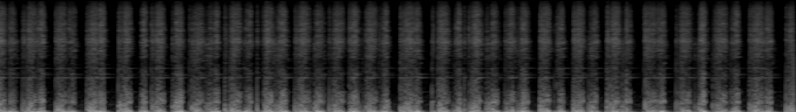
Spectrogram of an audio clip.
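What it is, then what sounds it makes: Metal mesh microphone grille. Short fingernails rapidly scratch and tap across the woven surface of a hollow steel mesh microphone head. The result is a dense, nonstop stream of quick, dry scratchy bursts, each landing with a deep, muffled low thump, with steady intensity throughout.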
